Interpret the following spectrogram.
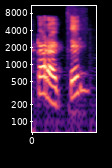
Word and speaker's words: carácter: si tengo la palabra carácter d recuerden que es de derecha a izquierda esta seria última y esta seria penúltima pues la fuerza de pronunciación está en la penúltima sílaba ahora siempre te vas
